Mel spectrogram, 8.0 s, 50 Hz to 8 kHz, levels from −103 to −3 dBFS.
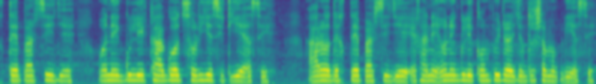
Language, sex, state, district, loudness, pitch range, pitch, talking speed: Bengali, female, Assam, Hailakandi, -14 LUFS, 175-190 Hz, 185 Hz, 145 wpm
